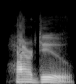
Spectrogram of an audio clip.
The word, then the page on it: hairdo: American English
